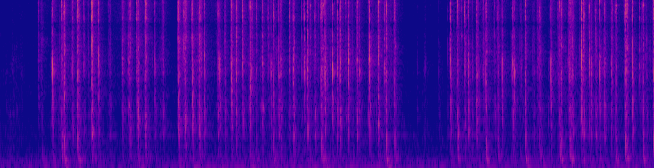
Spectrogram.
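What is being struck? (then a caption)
Mechanical keyboard with plastic keycaps. Fingertips type rapidly on a backlit mechanical keyboard with white plastic keycaps on a silver frame. Quick, bright clacking keystrokes come in dense bursts with short pauses, the longest just after the four-second mark, over a steady low hum.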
